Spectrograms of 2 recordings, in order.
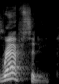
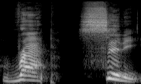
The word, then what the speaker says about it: Rapsittie: It is Rapsittie, correct? Yes. Rapsittie. That's not how you spell Rhapsody. Rhapsody is RH, right? Yes. RHAPSODY? I have to actually spell it out. So Rhapsody as in the musical term. Yes. It's also not Rap City, Which would be cool.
